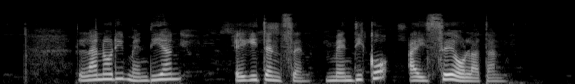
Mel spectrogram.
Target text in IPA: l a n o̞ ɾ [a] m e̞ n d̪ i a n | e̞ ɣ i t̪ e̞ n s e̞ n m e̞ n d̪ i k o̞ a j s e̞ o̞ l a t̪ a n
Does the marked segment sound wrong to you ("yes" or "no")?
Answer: yes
